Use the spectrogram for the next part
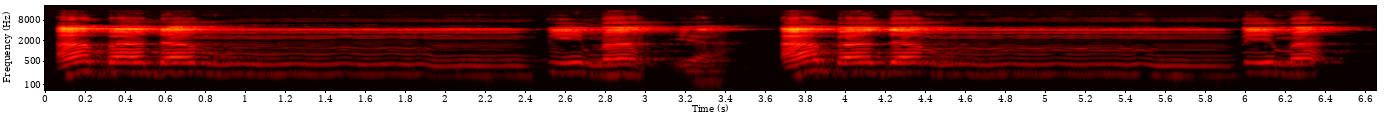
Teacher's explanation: Abadan suara tanwin n ditukar dirubah menjadi ada abadam. Kedua mulutnya rapat beserta dengung. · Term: Iqlab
